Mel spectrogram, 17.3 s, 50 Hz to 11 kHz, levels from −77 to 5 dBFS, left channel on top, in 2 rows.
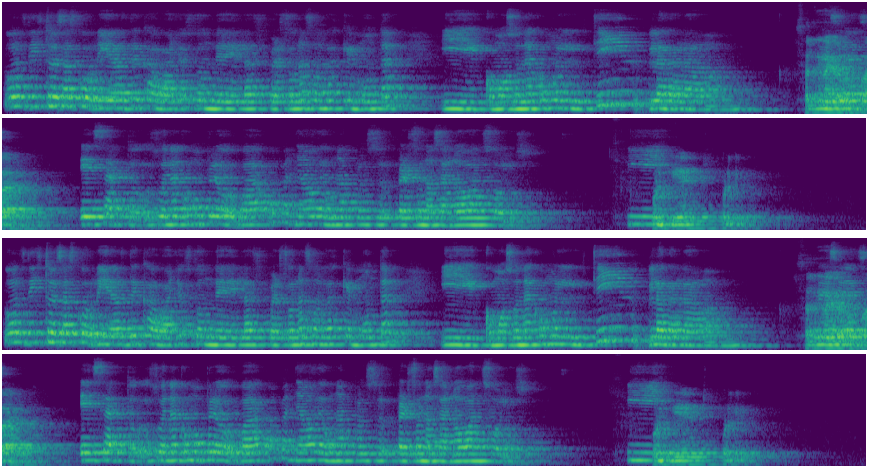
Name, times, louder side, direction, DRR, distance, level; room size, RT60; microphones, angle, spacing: voice 1, 0.0-7.4 8.1-8.6 9.4-13.9 14.9-15.3, equal, 30° right, -1 dB, 0.4 m, -20 dB
voice 2, 7.9-8.9 15.1-15.5 15.8-16.0, left 1 dB, 30° left, -2 dB, 0.6 m, -20 dB
3.4 x 2.2 x 2.9 m, 1.2 s
head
